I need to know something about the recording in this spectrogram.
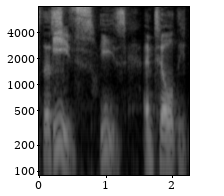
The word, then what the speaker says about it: Ys: So, after that, we have Ys 8, which I did not know how to pronounce this. Ys.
